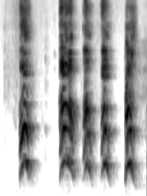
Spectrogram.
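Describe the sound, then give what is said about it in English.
Dogs barking: several sharp, mid-pitched barks in a steady run with short gaps between them, loud and with no talk. “Actually, we're gonna make a stop at my place, okay? I want to introduce you to my dogs.”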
